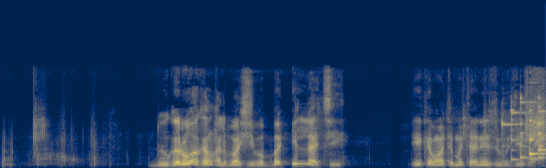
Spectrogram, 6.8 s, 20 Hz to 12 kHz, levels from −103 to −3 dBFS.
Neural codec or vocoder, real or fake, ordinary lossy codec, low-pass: none; real; MP3, 64 kbps; 7.2 kHz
